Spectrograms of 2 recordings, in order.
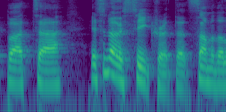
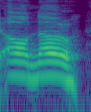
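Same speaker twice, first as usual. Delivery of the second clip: higher, hammed-up pity for the banks; mock sob story; 9 semitones higher, 4 dB louder than usual. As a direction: fake sorrow, laying it on thick. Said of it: "the whole sob story".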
